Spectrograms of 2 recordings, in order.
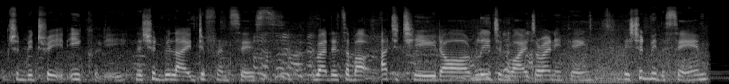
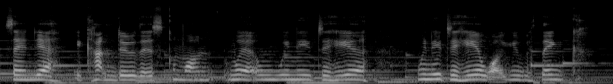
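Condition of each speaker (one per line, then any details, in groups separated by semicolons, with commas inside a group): No condition
Cerebral palsy; present from birth, affects speech and leg muscles; leg muscles sometimes overly tight; sometimes slurred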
